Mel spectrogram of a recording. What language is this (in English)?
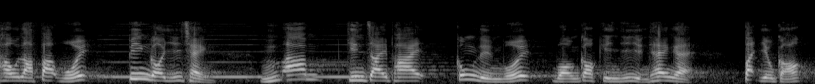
Cantonese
